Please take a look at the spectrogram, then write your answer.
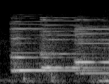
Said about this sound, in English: Oh, that's my doorbell.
